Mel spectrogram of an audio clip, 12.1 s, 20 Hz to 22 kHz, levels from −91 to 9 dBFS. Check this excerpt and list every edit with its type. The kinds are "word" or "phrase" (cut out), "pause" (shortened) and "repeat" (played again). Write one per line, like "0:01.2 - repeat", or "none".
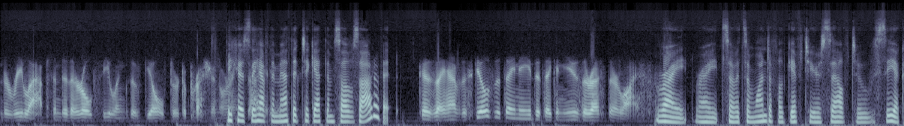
none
